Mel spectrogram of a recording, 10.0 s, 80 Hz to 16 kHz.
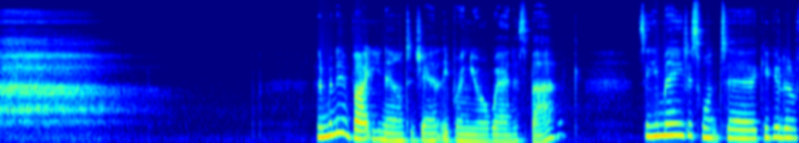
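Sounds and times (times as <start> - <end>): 
slow soft exhale through the mouth after a nasal in-breath: 0.0 - 1.8
speech: 4.0 - 7.2, 8.0 - 9.9.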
